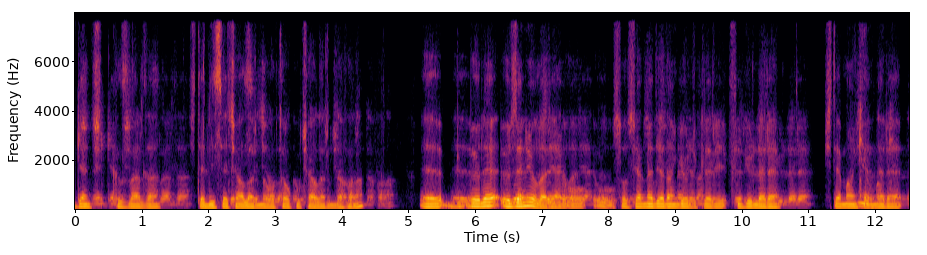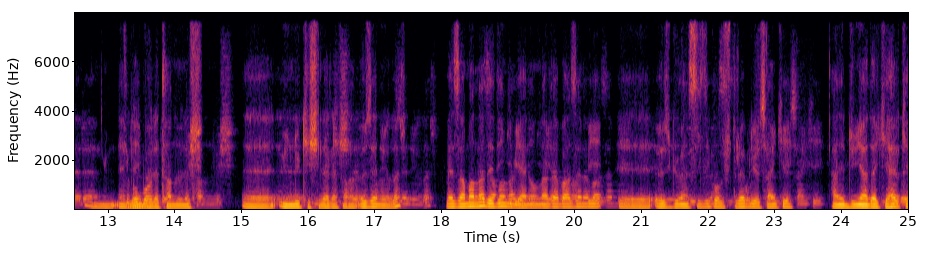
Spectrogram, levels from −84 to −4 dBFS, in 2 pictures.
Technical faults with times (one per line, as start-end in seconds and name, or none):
0.00-25.01 echo with no canceller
